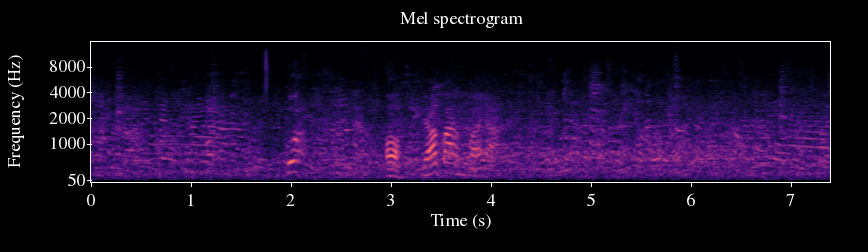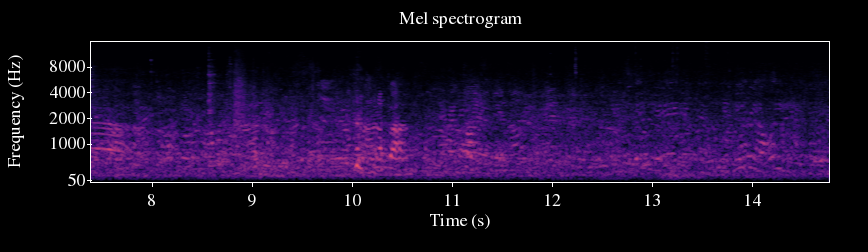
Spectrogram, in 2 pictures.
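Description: A crowd of diners chatters all around outdoors.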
